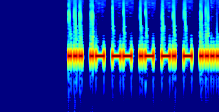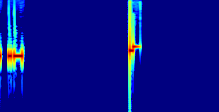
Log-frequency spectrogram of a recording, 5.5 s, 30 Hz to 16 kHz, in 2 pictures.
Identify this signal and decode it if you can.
Morse code, heard as a keyed tone, about 36 wpm, 700 Hz. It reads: SAMANTHA
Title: USA Common Names - 35wpm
